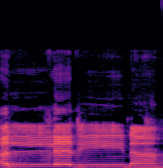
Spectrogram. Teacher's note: الذی پہ یا مدہ ہے، یا ساکن سے پہلے دال کے نیچے زیر ہے تو یا مدہ کو ہم نے ایک الف 2 حرکات کے برابر لمبا کر کے پڑھنا ہے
